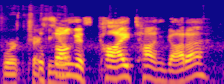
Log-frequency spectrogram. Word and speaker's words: Kai Tangata: trying the song is kai tangata how do you spell that k-a-i one word second word tangata t-a-n-g-a-t-a tangata okay i got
